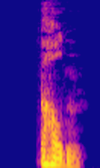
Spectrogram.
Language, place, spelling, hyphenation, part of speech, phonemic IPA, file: English, Queensland, beholden, be‧hol‧den, adjective, /bɪˈhəʉldən/, En-au-beholden.ogg
- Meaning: Obligated to provide, display, or do something for another; indebted, obliged for a bounden duty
